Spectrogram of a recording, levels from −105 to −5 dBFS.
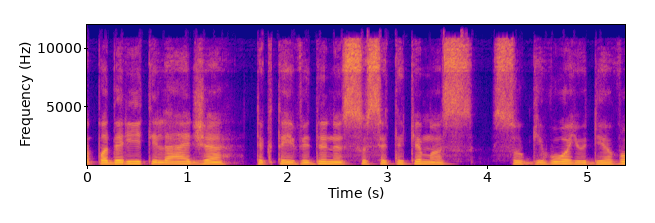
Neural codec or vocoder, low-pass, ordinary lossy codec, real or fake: vocoder, 44.1 kHz, 128 mel bands, Pupu-Vocoder; 10.8 kHz; Opus, 24 kbps; fake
